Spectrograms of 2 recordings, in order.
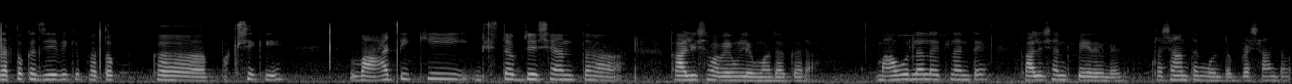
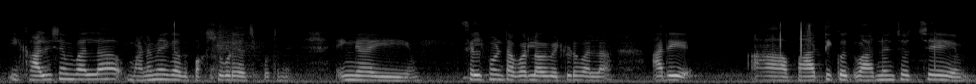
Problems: constant background noise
